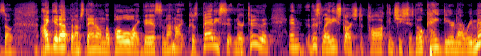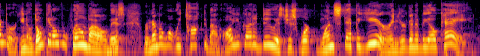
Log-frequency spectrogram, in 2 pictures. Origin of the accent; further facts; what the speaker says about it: Texas, United States; I was born out in West Texas, when we were about 11, we moved to the Hill Country, up down by San Antonio. And we're about 60 miles northwest of San Antonio.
